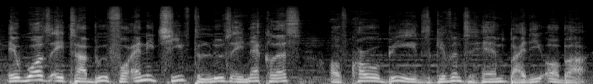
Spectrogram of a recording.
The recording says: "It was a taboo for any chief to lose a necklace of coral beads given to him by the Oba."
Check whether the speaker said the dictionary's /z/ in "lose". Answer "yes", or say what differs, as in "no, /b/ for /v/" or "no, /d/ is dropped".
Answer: yes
